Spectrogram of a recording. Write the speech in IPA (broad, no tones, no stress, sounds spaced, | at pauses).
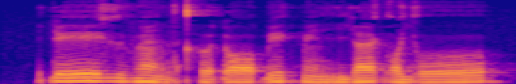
ɗ eː ɣ ɨ v æ̃ r kʰ ɤ ɗ ɔː ɓ e k͡p ẽ r j æ ɡ ɔ j oː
